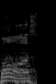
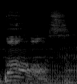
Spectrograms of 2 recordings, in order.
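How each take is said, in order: First: It is said in a plain normal voice. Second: It is said in a put-on character voice. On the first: It is the ordinary way of saying it. "Not boss" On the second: It imitates how the enemies say it. "the way the Landbreakers say boss"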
